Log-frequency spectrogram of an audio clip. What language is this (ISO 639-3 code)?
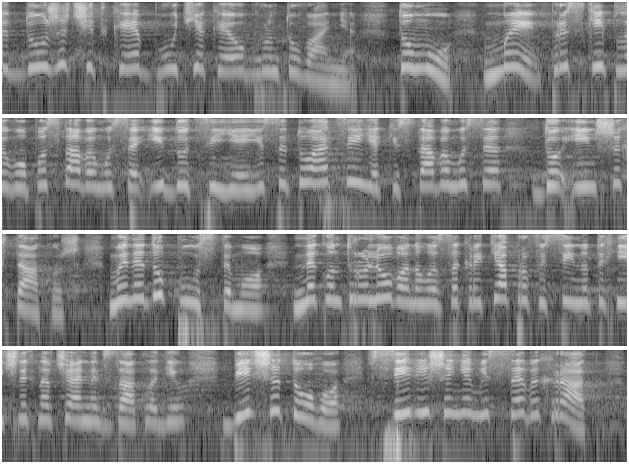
ukr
